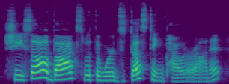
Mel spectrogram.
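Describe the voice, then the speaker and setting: A woman reading a children's storybook aloud in an expressive, clearly phrased narration. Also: medium pitch, moderate pace. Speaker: storybook reader.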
